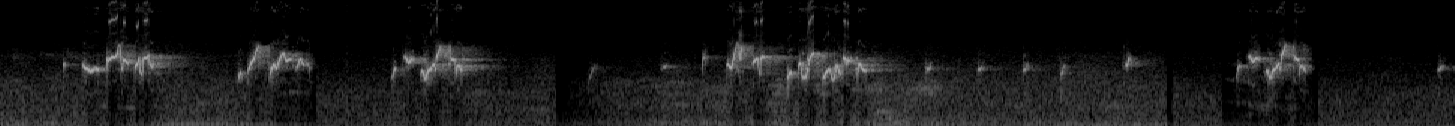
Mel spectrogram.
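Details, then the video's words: Repeated liquid, warbled phrases from a black-crested bulbul, several quick bursts close together, mixed with short single chirps between them, over a quiet background. "เสียงนกปรอดเหลืองหัวจุก (ສຽງນົກຫອນຫົວຈຸກ)"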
